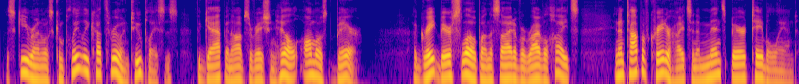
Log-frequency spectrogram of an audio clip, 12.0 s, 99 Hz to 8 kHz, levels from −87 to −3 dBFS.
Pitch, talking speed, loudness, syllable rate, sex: 135 Hz, 190 wpm, -18 LUFS, 5.2 syllables/s, male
